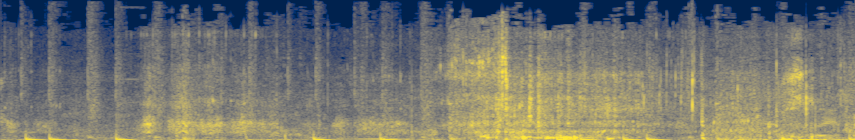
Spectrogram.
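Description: Water splashing and irregular knocks as a hooked bass thrashes at the surface beside the boat and is lifted aboard.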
